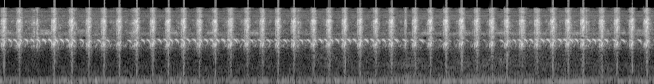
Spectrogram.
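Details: Walang kecek, a katydid heard at night, producing a continuous shrill buzz laced with fast, evenly spaced clicks, dense and unbroken across the whole stretch, with soft low rumble in the background.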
